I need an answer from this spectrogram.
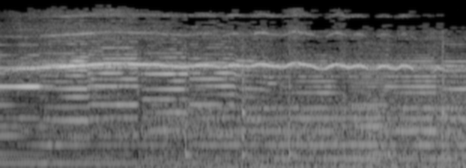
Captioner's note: high-pitched whistling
